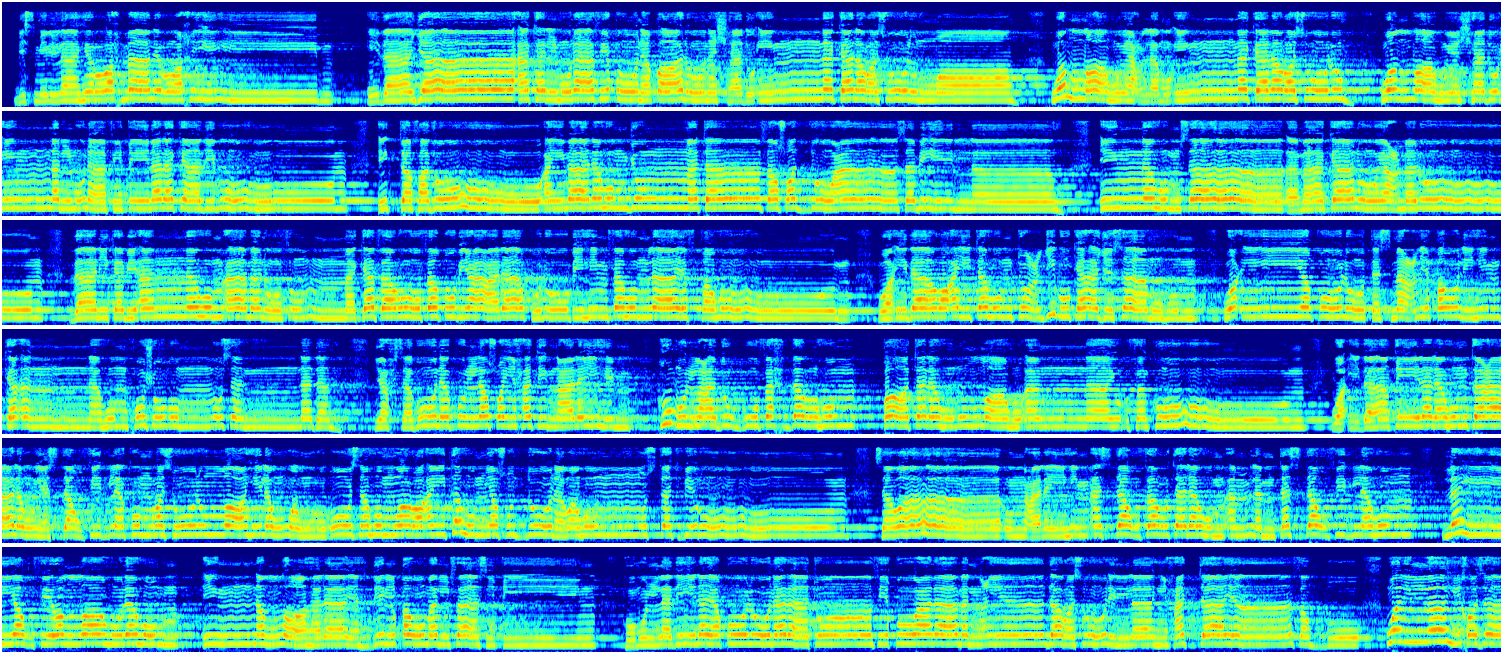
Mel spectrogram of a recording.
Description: Récitation par Fares Abbad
